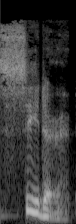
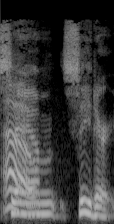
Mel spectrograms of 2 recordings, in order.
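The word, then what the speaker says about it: Seder: How do you say it? – It is, it's Cedar. It's Sam Cedar, yeah.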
